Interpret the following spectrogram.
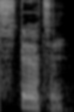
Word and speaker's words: Stourton: on the pr3 and he said it's pronounced sturton but the next stop announcements on the pr3 said ston when I got back to the site later on in the day I went to the office and I asked they said streten which just seemed wrong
